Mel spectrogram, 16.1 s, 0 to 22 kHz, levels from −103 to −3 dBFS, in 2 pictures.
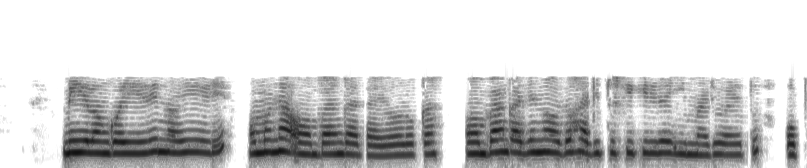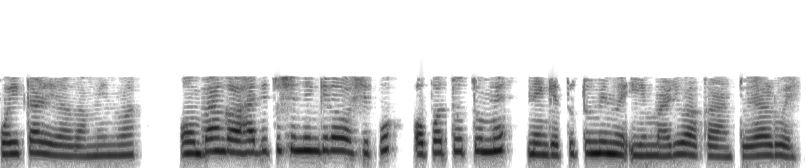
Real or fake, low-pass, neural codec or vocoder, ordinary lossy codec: real; 7.2 kHz; none; AAC, 16 kbps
